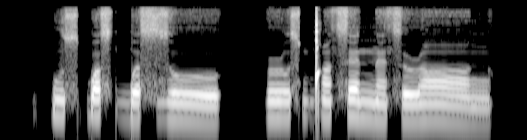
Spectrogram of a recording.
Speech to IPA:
k͡p u s ɓ ɒ s ɡ͡b ʌ s z ʊː | ɹ ʊ s ŋ͡ǃ ɑ̃ s ɛ n æ̃ s ɹ ɑ̃ː ŋ

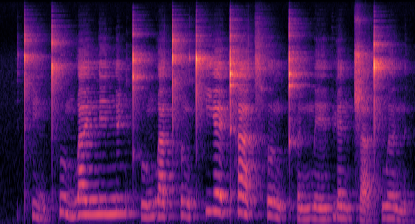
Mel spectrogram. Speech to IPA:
t̪ʰ ḭ˨˩ ŋ t̪ʰ u˥˩ m w a˥ ɪ̯ n̪ i˥ n̪ y˥ n kʰ u˧˥ m w ä˥ t̪ʰ ɤ˥˧ ŋ t̪ʰ j ɛ˥˧ kʰ ä˥˧ t͡sʰ ɤ˥˩ ŋ kʰ ə˧˥ n m e˧˥ ɪ̯ p ɥ ɛ˥˩ n ʈ͡ʂ ä̰˨˩ t̪ʰ w ə˥˩ n

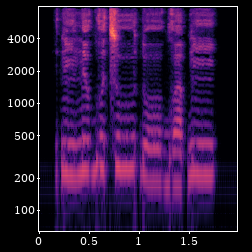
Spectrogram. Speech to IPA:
ɗ ĩ˨ n e˦ ɡʷ i˦˨ t͡s uː˦ ɗ oː˨ ɡʷ a˨ ɓ ĩ˦

